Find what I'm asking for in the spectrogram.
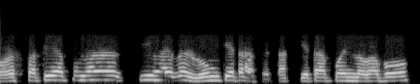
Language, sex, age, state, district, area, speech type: Assamese, male, 30-45, Assam, Golaghat, urban, conversation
